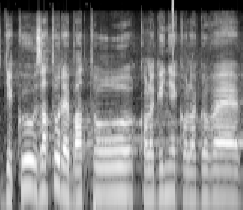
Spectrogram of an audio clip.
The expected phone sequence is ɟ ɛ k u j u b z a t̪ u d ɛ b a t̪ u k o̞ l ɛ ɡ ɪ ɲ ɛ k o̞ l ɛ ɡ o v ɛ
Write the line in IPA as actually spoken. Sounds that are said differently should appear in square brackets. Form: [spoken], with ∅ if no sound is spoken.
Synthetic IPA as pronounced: ɟ ɛ k u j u [∅] z a t̪ u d ɛ b a t̪ u k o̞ l ɛ ɡ ɪ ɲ ɛ k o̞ l ɛ ɡ o v [ɛː]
